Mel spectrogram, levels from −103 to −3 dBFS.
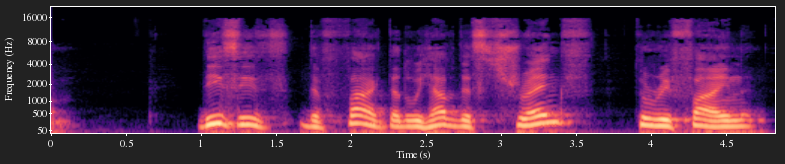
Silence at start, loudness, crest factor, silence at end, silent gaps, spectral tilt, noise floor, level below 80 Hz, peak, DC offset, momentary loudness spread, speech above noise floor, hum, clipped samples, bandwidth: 0 s; -19 LUFS; 14 dB; 0.1 s; none; -7.5 dB/octave; -70 dBFS; -42 dBFS; -6 dBFS; under 0.1%; 8 LU; 52 dB; none; under 0.1%; 16 kHz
